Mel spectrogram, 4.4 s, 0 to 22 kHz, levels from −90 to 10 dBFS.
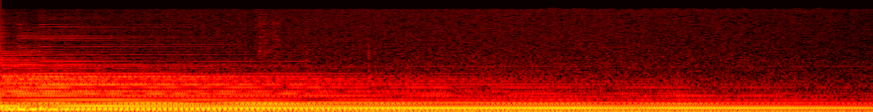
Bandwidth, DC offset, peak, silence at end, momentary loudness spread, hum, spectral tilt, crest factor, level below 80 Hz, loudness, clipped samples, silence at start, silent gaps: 8.8 kHz; under 0.1%; -12 dBFS; 0 s; 6 LU; none; -9.5 dB/octave; 12 dB; -32 dBFS; -25 LUFS; under 0.1%; 0 s; none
